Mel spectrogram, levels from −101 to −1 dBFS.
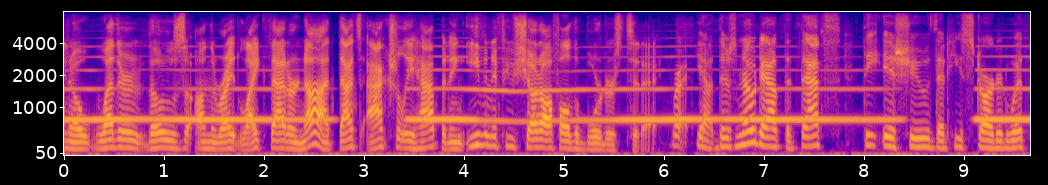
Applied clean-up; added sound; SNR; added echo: none; Wind instrument, woodwind instrument; 4 dB; none.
